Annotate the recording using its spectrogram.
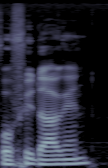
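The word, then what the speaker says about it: Vårfrudagen: Et euh, on en, apparemment, en prononcé en suédois. Donc, c'est Våfru Dagen. Et ça ressemble à Waffeldagen, Waffeldagen, Waffeldagen.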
